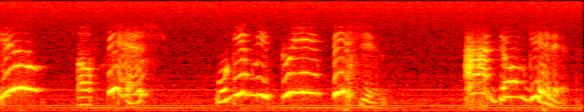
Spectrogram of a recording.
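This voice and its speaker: A woman uses a cartoonish character voice at an extremely high pitch, talking fairly slowly with long, frequent pauses over clear background noise. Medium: puppet show. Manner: cheeky, comic.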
